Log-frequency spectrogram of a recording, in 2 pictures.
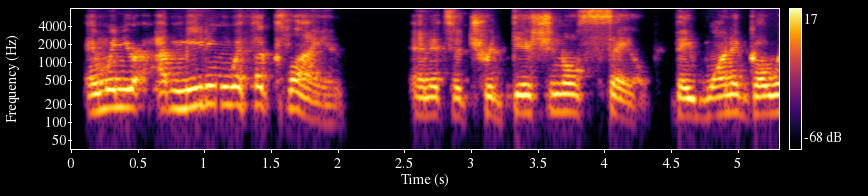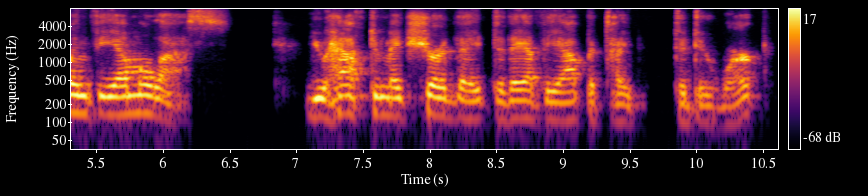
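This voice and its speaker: An ordinary speaking voice from a man, fairly high in pitch, with lively intonation at a moderate pace. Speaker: real estate team leader. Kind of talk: webinar presentation.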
